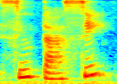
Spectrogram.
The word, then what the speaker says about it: sintaxe: De novo, resposta aqui, a letra B está errada, porque sintaxe tem som de S, né? O fonema S, e nessa outra palavrinha, o X, o fonema que ele expressa é o som de Z, inexorável.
